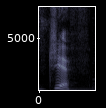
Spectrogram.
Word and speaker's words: GIF: well ted cruz 8 my son says so pronouncing it as jiff is the wrongest thing a person oh by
